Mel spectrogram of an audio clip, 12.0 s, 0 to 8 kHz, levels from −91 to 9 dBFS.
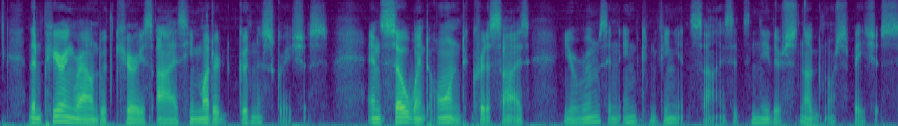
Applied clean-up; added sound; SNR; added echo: none; none; none; none.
